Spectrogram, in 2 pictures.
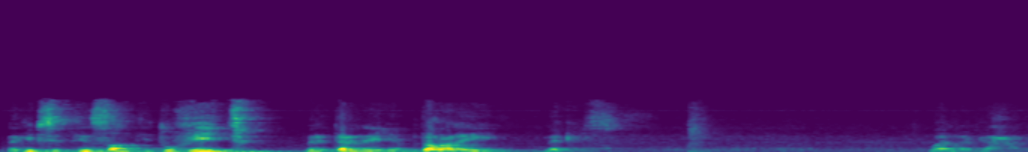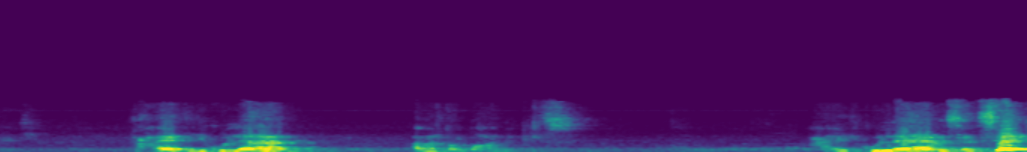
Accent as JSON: {"language": "Arabic", "country": "Egypt", "said": "لكن احنا عندنا في مصر شعبنا ما بيحبش العمليات."}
